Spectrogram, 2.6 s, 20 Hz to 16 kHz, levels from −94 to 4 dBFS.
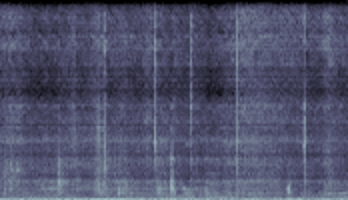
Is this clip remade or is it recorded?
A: remade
